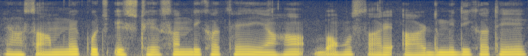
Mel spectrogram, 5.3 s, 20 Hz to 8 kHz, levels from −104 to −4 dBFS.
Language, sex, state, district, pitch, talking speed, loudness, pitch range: Chhattisgarhi, male, Chhattisgarh, Raigarh, 130 Hz, 135 wpm, -18 LUFS, 125-130 Hz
